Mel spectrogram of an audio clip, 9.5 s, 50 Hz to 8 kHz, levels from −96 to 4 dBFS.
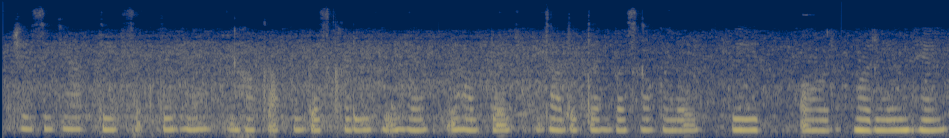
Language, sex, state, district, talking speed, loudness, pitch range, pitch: Hindi, female, Maharashtra, Pune, 140 wpm, -32 LUFS, 230-250 Hz, 235 Hz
